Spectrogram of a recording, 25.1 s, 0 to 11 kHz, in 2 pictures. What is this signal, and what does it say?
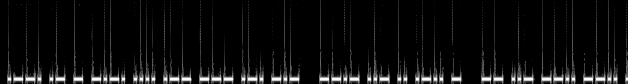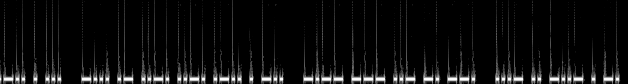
Morse code, heard as a keyed tone, about 20 wpm, 700 Hz. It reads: PATCHWORK QUILT MUZZLES BAFFLED YOUNG VIXEN
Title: Pangram Challenge v2 - 20wpm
